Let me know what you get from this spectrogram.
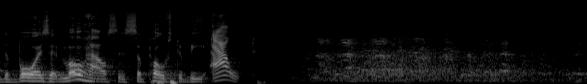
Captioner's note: audience laughs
